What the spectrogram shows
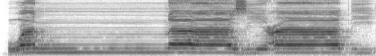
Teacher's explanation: آگے دیکھیں، یہاں پہ واو کو نون کے ساتھ ملائیں گے شد کی وجہ سے، اور یہاں پر دیکھیں عین کو ہم نے حمزہ نہیں پڑھنا، ٹھیک ہے، عین کو اچھے سے ادا کریں گے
